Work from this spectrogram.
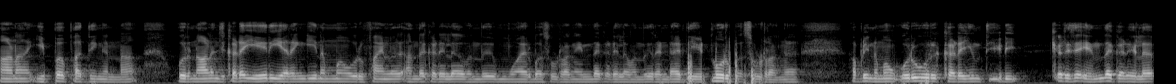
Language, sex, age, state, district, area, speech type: Tamil, male, 30-45, Tamil Nadu, Pudukkottai, rural, spontaneous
